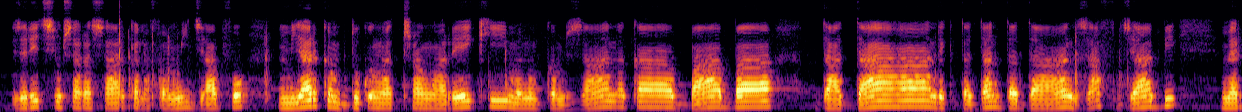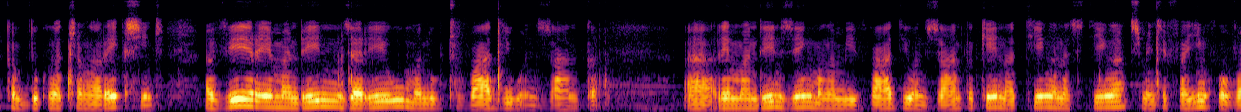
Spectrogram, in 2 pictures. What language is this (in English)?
Northern Betsimisaraka Malagasy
